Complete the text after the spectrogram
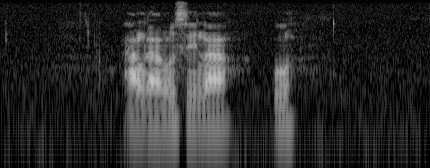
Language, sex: Venda, male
